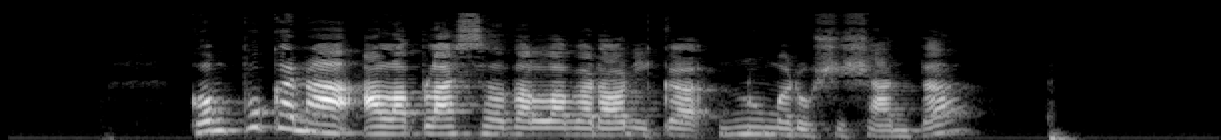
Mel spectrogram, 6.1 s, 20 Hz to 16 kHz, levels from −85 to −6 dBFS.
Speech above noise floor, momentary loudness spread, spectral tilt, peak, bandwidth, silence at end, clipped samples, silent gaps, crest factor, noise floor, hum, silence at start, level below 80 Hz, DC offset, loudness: 51 dB; 17 LU; -4.5 dB/octave; -2 dBFS; 11.5 kHz; 0.8 s; under 0.1%; none; 22 dB; -73 dBFS; none; 0.95 s; -56 dBFS; under 0.1%; -22 LUFS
